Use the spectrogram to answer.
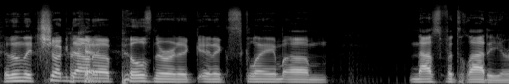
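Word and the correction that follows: Na zdraví: or how do you say, is that how you say cheers? – Nasdravi. – Oh, Nasdravi. Nasdravi, bitch.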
